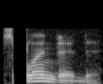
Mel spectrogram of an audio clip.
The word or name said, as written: splendid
